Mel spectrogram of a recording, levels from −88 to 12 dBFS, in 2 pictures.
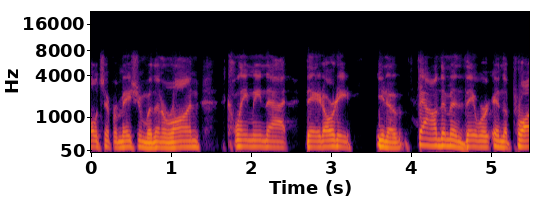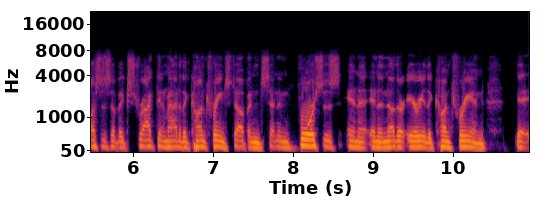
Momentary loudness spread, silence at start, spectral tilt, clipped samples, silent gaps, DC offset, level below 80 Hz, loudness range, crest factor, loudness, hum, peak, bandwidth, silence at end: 8 LU; 0 s; -7.5 dB/octave; under 0.1%; 3.48-3.56 s; under 0.1%; -56 dBFS; 3 LU; 16 dB; -20 LUFS; none; -4 dBFS; 7.4 kHz; 0 s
